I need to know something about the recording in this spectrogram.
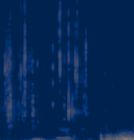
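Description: Thin plastic blister packaging of gouache paint tubes crackling and clicking as tubes are pulled out of it, followed by a duller low thump near the end.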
